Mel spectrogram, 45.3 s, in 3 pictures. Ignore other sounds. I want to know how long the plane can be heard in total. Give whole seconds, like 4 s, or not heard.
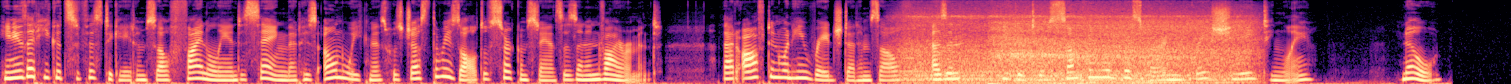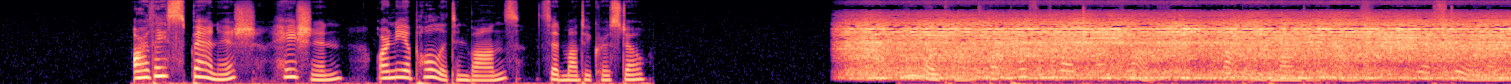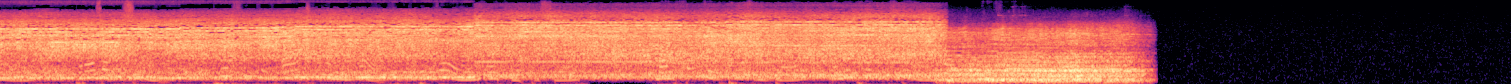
22 s.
